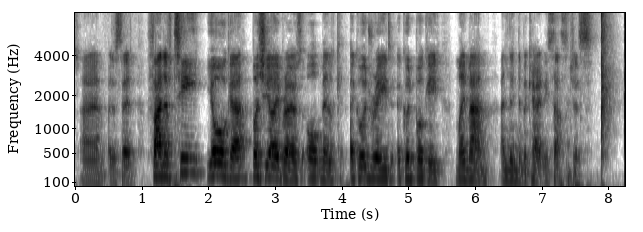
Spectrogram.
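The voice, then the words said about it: Irish accent. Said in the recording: “Irish... because you're Irish, like people love the Irish accent”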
